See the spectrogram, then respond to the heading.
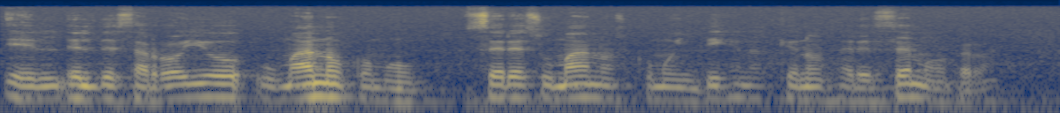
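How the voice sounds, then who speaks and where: A man with a dark, mellow tone speaks at a very fast pace in monotone, flat intonation, with audible room echo. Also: medium pitch for a man. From Honduras. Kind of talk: lecture. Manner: halting, frequent fillers.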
